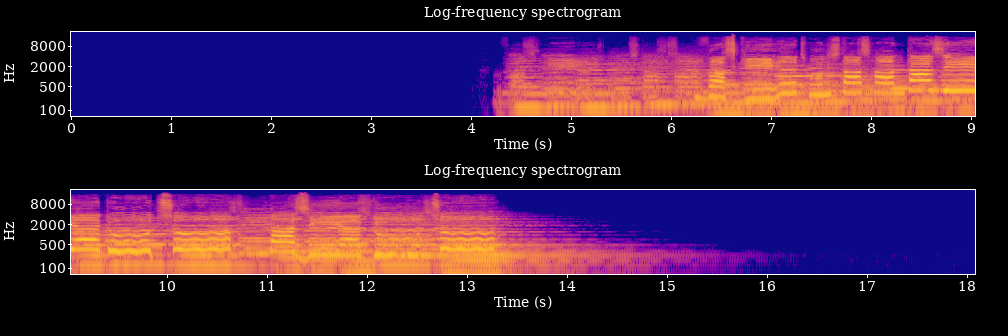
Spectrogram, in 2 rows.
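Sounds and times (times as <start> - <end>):
first tenor voice singing: 4.3 - 13.8.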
